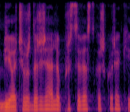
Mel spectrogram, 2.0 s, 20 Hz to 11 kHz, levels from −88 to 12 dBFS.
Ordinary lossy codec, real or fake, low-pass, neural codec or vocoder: MP3, 64 kbps; real; 9.9 kHz; none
